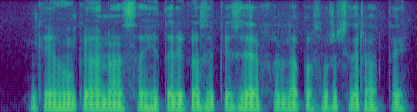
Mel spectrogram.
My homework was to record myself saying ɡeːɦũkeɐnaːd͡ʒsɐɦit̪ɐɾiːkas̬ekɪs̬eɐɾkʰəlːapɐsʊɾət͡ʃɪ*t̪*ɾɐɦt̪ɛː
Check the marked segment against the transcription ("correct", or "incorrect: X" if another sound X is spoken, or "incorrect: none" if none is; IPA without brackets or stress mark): correct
